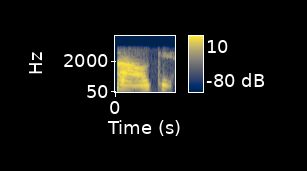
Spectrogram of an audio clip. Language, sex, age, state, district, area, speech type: Malayalam, female, 30-45, Kerala, Kozhikode, rural, conversation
